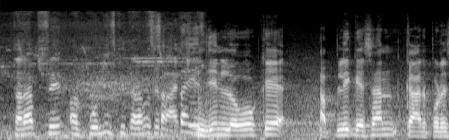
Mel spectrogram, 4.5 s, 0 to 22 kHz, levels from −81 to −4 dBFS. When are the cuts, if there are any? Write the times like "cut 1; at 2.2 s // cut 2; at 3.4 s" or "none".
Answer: cut 1; at 1.9 s

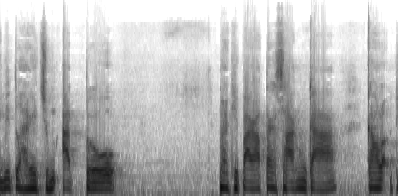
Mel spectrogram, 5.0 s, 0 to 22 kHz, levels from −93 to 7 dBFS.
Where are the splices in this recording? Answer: none

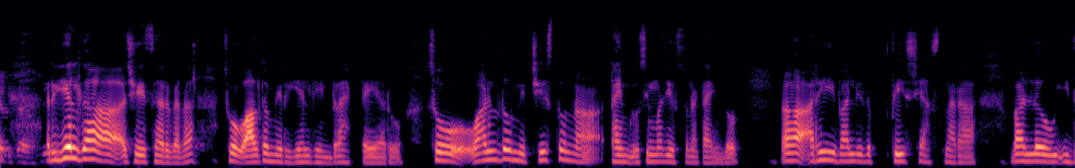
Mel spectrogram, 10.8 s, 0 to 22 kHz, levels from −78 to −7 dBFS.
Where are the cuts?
none

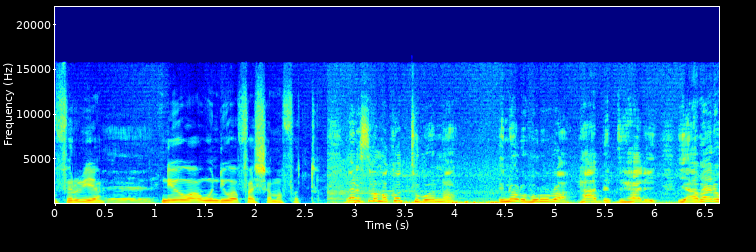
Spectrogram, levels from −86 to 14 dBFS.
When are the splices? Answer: cut 1; at 2.7 s

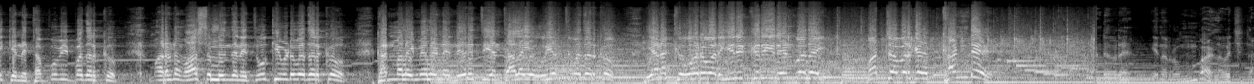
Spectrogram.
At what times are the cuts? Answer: cut 1; at 10.9 s

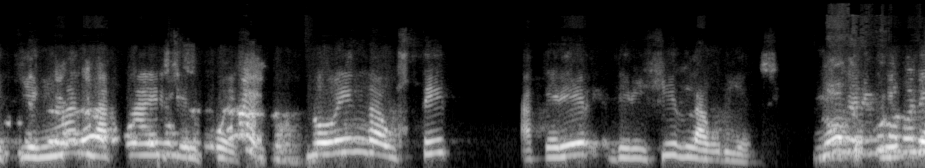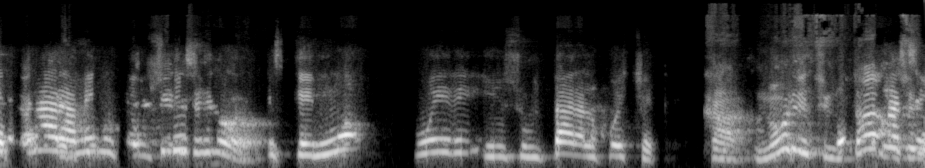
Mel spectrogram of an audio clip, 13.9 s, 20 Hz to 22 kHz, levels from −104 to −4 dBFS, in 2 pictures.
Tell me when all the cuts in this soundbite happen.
none

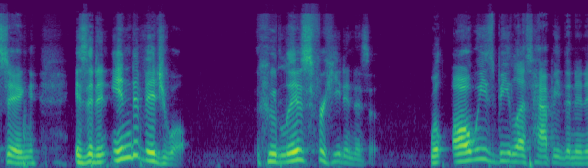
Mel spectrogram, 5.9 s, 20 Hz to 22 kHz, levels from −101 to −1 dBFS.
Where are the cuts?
none

